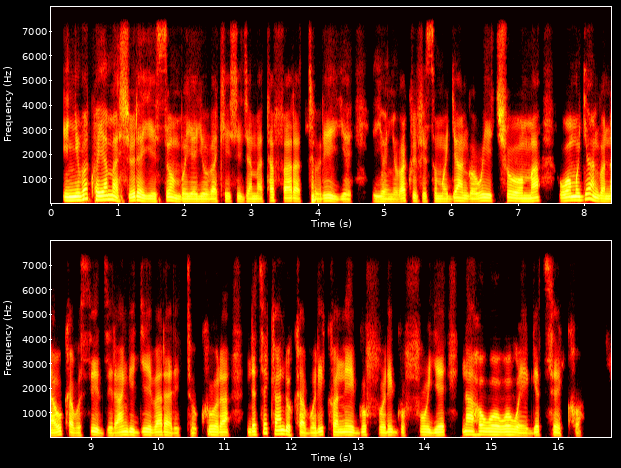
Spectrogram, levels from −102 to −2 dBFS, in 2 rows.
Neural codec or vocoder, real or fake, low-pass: codec, 16 kHz, 6 kbps, DAC; fake; 7.2 kHz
